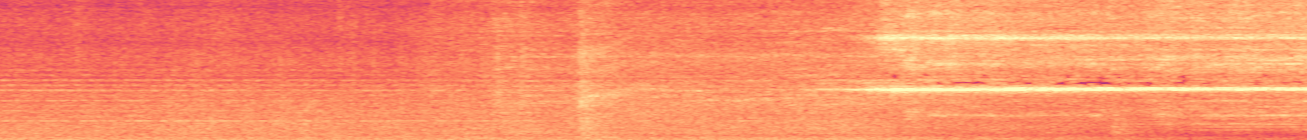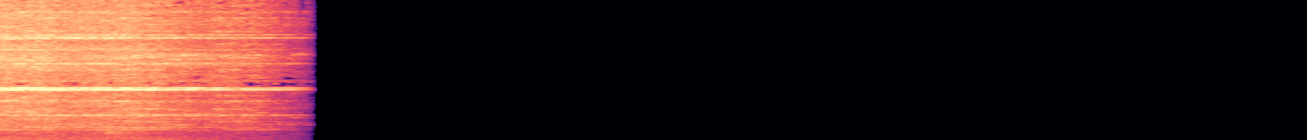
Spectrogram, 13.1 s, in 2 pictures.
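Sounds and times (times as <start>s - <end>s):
train rumbling: 0.0s - 8.1s
high-pitched wheel squeal: 3.9s - 8.1s.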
